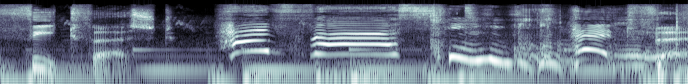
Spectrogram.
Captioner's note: giggles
